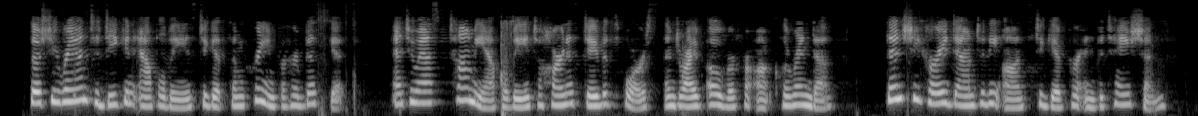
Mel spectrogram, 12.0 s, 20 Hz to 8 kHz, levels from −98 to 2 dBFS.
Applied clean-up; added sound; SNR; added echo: neural mask model DeepFilterNet 3.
